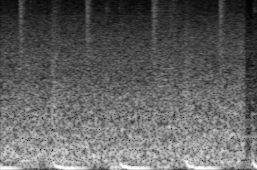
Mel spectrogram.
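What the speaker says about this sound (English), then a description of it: "And the waves are just beautiful this morning." Ocean waves washing onto a beach on a gray, cloudy morning, a steady close roar of surf with soft swells rising every half second or so, with no voices.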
